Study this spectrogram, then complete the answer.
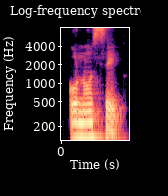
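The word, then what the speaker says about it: connoisseur: that is pronounced as konosei and that is gov or government but r is not pronounced any idea okay what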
